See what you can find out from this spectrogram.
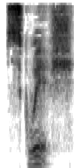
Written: squish

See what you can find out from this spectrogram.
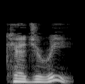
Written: kedgeree

